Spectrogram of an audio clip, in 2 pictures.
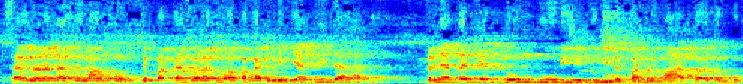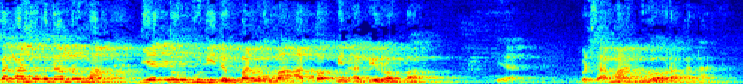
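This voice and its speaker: A man's voice: sits high, lively intonation, brisk, a little hiss or hum. Religious teacher guy giving a sermon, keeps asking rhetorical questions, lots of reverb from a big hall. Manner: storytelling, rhetorical questions, frequent "ya" tags.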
